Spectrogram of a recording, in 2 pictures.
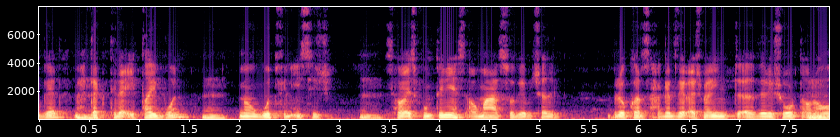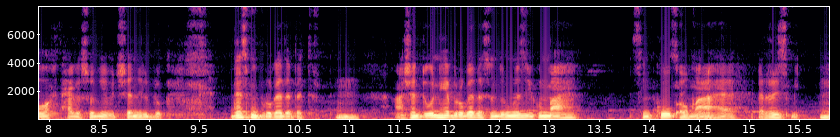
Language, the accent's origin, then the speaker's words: Arabic; Egypt; زي ما اتفقنا احنا عندنا في مصر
